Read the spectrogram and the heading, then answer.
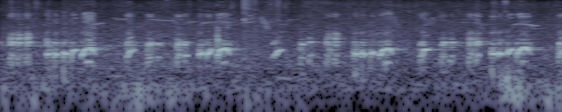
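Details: White-breasted waterhen lure call for trapping, used in the dry season: soft, hooked mid-pitched notes repeated about once a second, with faint higher chirps from other birds behind.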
